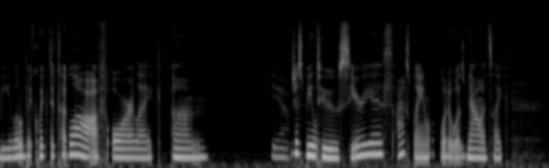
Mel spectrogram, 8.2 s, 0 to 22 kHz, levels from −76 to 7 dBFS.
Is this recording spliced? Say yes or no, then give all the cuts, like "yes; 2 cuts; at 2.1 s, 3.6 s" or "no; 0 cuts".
yes; 6 cuts; at 1.0 s, 2.5 s, 4.4 s, 4.7 s, 6.1 s, 7.0 s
